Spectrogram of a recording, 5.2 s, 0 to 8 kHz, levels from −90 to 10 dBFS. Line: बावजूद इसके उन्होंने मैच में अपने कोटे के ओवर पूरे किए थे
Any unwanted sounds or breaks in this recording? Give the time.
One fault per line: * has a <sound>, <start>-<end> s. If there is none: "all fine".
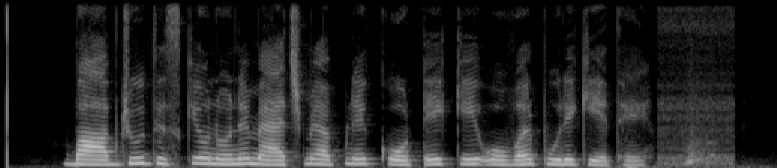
* has a whoosh, 4.5-4.8 s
